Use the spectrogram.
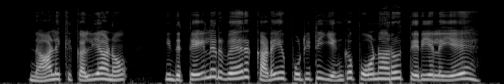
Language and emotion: Tamil, fearful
